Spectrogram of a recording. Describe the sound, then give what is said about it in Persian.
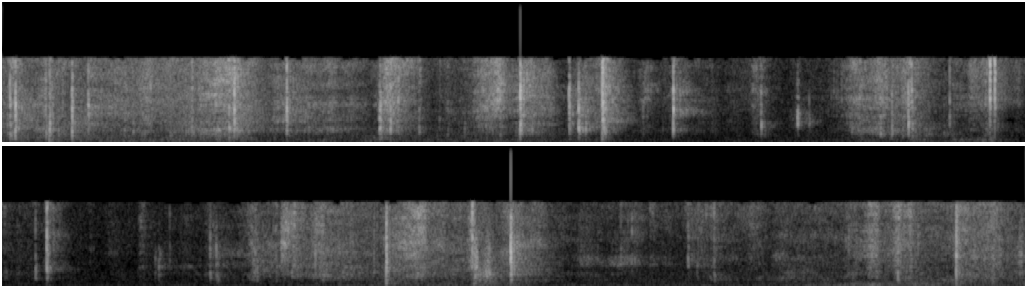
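Crisp rustling and flicking of paper sheets being shuffled and searched through for a sheet of notes about Popper, with repeated short crackles and soft thumps over about ten seconds, no voices. “ننوشتم پوپر دیگه دارم بگردم یه ورقه دیگه”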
